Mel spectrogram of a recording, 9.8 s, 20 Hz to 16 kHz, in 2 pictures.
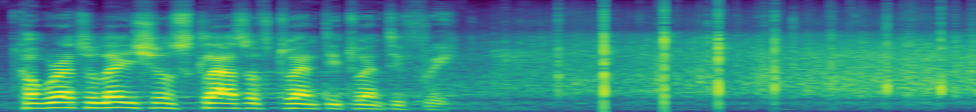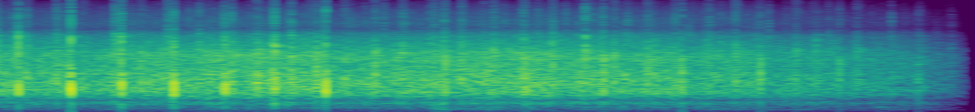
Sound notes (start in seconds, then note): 2.4 applause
